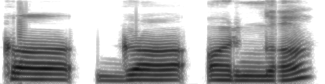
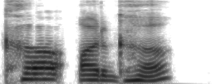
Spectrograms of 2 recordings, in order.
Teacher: अल्प प्राण जिसमें कम हवा निकलती है, और महाप्राण जिसमें अधिक हवा झटके से निकलती है।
